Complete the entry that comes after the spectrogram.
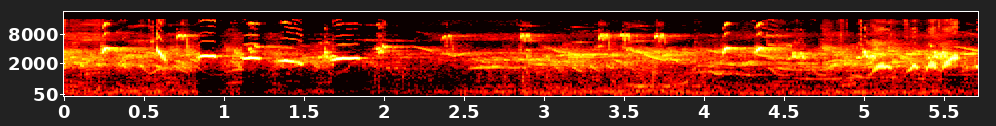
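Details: Banyuwangi greater green leafbird delivering a luxurious 'isian' song: a run of clear rising whistles, a quieter dense warbled stretch, then loud rapid chirps and twitters crowding the last seconds.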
